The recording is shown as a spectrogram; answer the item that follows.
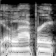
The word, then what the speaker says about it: elaborate: If I use this word as an adjective, the pronunciation changes. If it's not a verb, it's elaborate. Making a short sound.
